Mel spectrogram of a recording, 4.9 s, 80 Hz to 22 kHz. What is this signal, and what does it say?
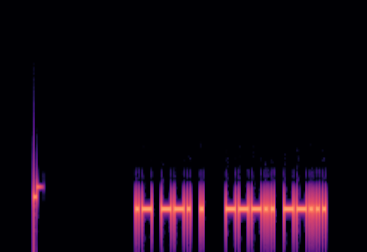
Morse code, heard as a keyed tone, about 28 wpm, 700 Hz. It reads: AGE 87
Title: K1USN SST QSO Practice 28wpm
